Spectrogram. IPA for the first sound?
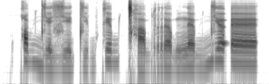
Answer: q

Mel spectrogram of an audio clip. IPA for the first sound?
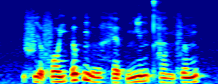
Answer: f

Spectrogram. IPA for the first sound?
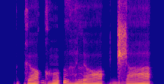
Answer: kʲ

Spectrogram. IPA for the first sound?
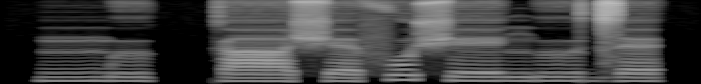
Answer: mː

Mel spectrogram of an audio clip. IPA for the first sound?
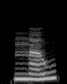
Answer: n̪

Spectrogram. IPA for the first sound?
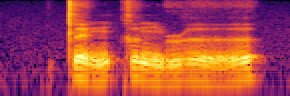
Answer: t̪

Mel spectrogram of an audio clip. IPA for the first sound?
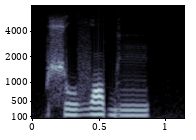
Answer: ʃ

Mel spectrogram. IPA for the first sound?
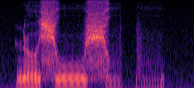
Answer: ɳ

